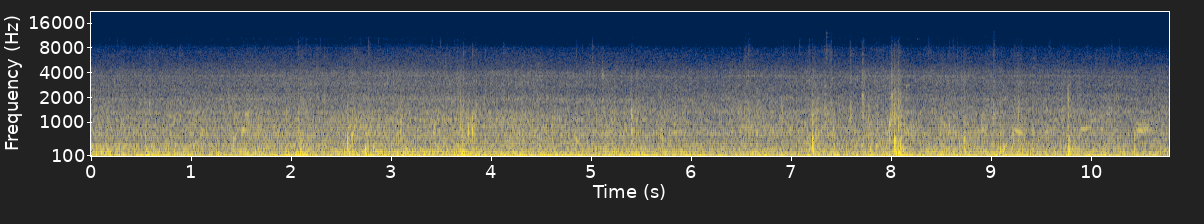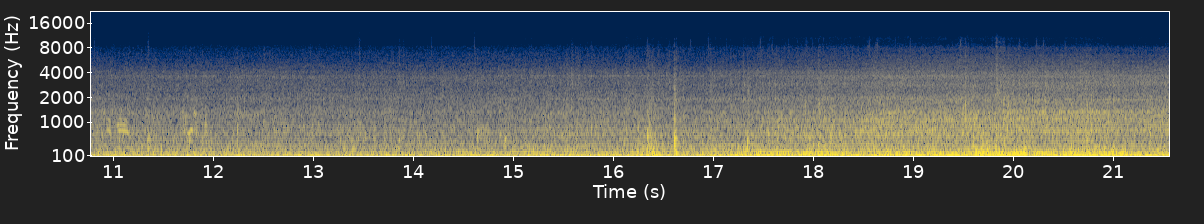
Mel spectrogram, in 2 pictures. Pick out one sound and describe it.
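Tyres crunch over a gravel dirt track.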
